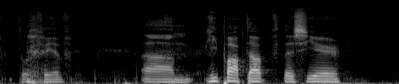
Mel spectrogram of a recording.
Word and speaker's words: Dorofeyev: Dorofeyev.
